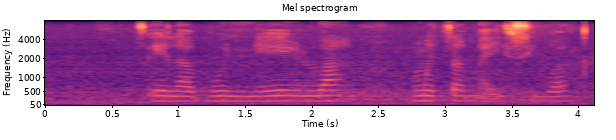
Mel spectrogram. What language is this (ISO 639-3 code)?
tsn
